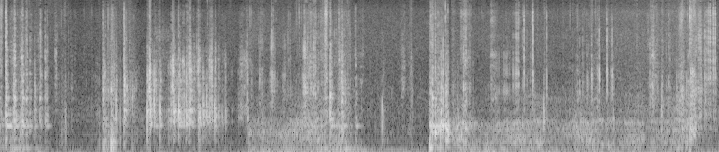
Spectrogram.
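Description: Longboard tricks on asphalt: the wooden deck and wheels knock on the ground several times, near the start, about a second in, a little past four seconds and near the end. Between the knocks the wheels roll over the rough surface.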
